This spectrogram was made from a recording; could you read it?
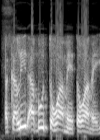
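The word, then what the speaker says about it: Khaled Abu Toameh: Well, one of the things that stood out was the journalist, the Palestinian journalist, Khalid Abu Tawameh, if I'm pronouncing his name correctly. – Khalid Abu Tawameh, yeah, from Jerusalem Post, from the J-Post.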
